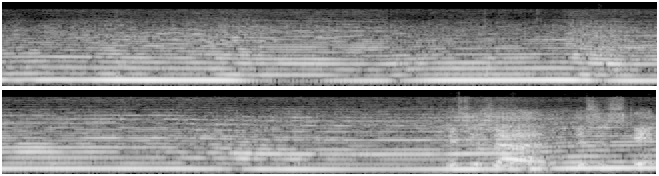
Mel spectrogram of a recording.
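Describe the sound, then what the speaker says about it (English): Close, continuous whine of machinery cutting out skateboards in a board-making workshop: a loud, sustained tone with small pitch dips, then a brief rougher burst near the end. "That sound is skateboards being cut out."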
